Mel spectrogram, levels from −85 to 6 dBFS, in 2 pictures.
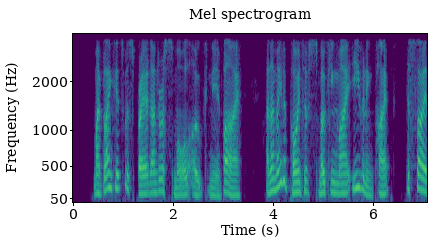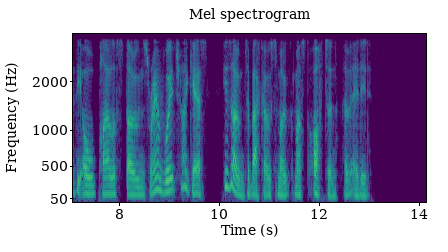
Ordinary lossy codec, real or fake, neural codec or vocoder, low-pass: AAC, 32 kbps; real; none; 3.6 kHz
